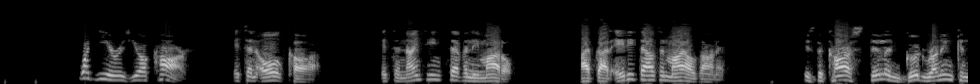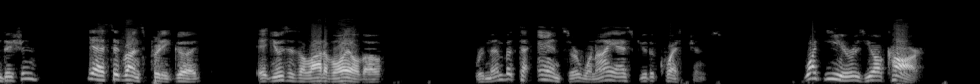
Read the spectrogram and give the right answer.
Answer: It's a 1970 model.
